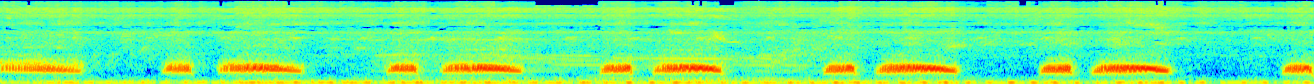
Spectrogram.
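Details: Decoy spotted dove for bird trapping, calling rhythmically: hollow, low coos in pairs, a clipped first note and then a fuller, slightly descending second, about six pairs in a row over a low background rumble.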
